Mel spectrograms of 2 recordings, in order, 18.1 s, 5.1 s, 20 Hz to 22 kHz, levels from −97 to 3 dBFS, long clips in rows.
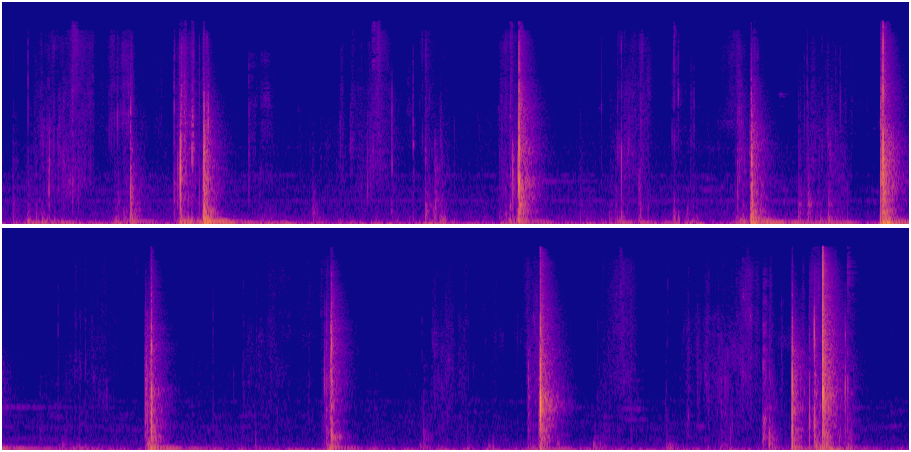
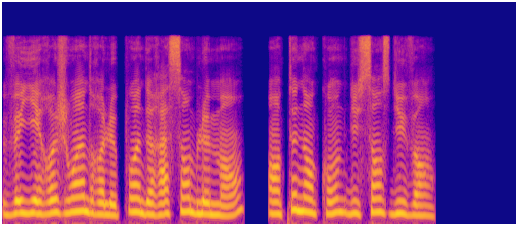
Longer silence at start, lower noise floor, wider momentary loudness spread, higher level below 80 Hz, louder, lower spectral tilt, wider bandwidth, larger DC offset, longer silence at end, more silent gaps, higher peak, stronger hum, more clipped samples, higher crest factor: about the same, 0 s vs 0 s; second, -66 dBFS vs under -90 dBFS; first, 28 LU vs 6 LU; about the same, -48 dBFS vs -52 dBFS; second, -38 LUFS vs -12 LUFS; second, -3 dB/octave vs -5.5 dB/octave; first, 15.5 kHz vs 12 kHz; neither; second, 0.55 s vs 0.8 s; neither; about the same, 0 dBFS vs 0 dBFS; neither; neither; first, 42 dB vs 12 dB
